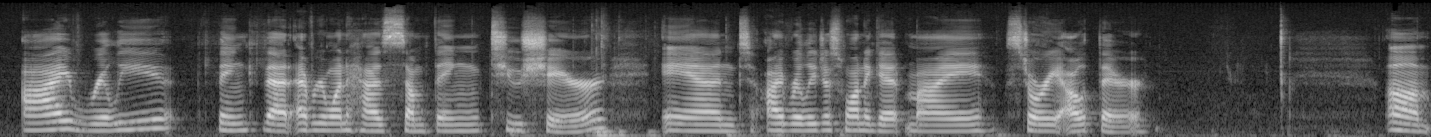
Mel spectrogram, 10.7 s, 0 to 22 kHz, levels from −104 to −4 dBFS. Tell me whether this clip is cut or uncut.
uncut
